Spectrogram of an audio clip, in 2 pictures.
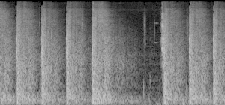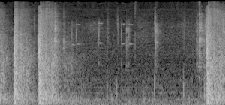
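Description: An enemy guard fires a gun in a Tomb Raider level: sharp, loud gunshots in irregular bursts, a rapid string of cracks followed by a pause and a final shot, close and clear with no talk.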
